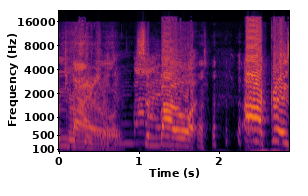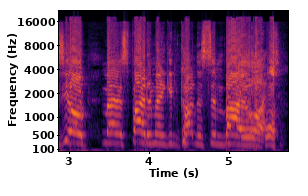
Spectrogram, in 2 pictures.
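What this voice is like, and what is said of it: Put-on Jamaican accent. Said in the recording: “That's my impression of a Jamaican describing the plot to Spider-Man 3.”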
